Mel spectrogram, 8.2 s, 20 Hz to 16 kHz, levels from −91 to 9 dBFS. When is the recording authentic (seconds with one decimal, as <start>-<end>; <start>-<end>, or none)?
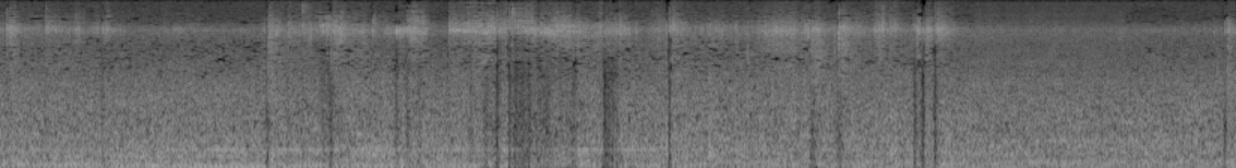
0.0-6.5; 7.5-8.2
